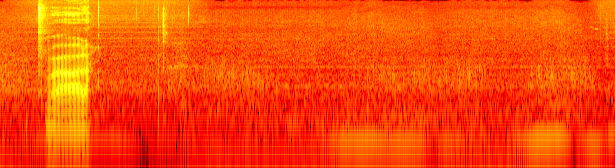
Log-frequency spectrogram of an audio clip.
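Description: A garage door rolls open.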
